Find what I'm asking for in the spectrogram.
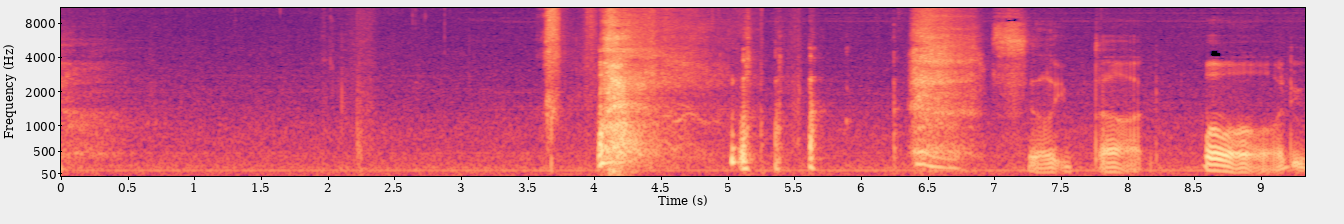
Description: Super cute Teacup Chihuahua keeps sneezing when you pet his nose.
